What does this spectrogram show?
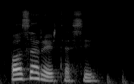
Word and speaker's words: bazar ertəsi: Today is Monday, so the word of today is pazar ertesi.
